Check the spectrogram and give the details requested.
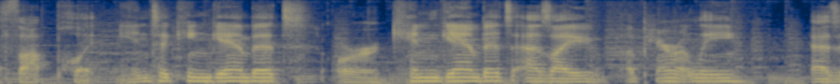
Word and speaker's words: Kingambit: So Bishop's evolution feels a bit obligatory, and while there's a lot of thought put into Kingambit, or Kingambit as it's apparently pronounced, I'm not totally sold.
